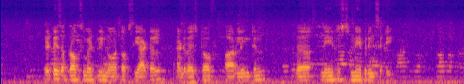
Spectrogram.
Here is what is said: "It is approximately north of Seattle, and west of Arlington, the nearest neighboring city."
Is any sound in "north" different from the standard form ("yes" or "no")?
yes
